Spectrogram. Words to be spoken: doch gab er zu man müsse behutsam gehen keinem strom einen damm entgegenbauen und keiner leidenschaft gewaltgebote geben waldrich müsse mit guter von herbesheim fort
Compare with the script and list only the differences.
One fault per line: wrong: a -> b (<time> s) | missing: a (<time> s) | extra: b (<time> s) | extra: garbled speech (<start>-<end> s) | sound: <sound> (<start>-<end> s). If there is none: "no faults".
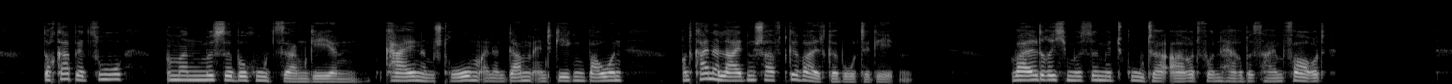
extra: art (11.7 s)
